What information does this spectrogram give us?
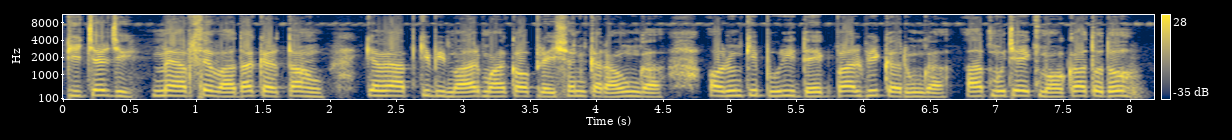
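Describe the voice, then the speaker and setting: A man's voice: sits high, flat delivery, moderate pace, a little mellow, no room sound, close to an everyday voice. A man voicing a scared schoolboy bully. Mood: remorseful. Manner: pleading, boastful. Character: cocky schoolboy bully, frightened.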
